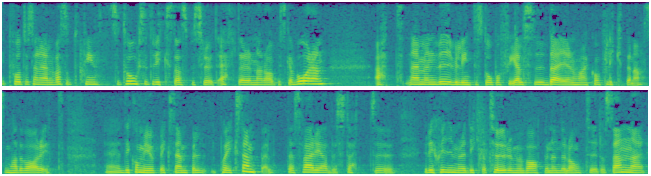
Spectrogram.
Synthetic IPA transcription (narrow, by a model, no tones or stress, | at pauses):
ɪt̪ʰv̥oːt̪ʰʉ̟ːsənɔɛlvasɔfɪnsɔt̪ʰuːɡsɛt̪ɾɪkst̪ɑːd̪sbɛslʉ̟ːt̪ʰɛ̰ft̪əɖɛnaɾɑːbɪskavoːɾən | ʔat̪næɪmɛnvɪvɪlɪnt̪əst̪oːpʰɔfeːlsiːd̪aɪd̪ɔmhæːɾkʰɔnflɪkt̪əɳa̰sɔmhad̪ːəvɑːɾɪ̰t̪ | d̪ɛkʰɔmːjɵɵpːɛksɛmpəlpʰɔɛksɛmpə̰ld̪̥æʂvæɾjəhad̪ːəst̪œt̪ː | ɾɛɧiːməɾɔd̪ɪkt̪at̪ʰʉ̟ːɾəɾmɛvɑːpənɵnd̪əɭɔŋt̪ʰiːd̪ɔsɛnːæɾ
